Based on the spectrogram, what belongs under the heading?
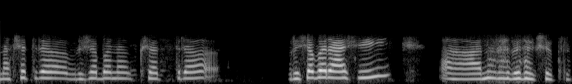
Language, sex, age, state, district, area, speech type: Kannada, female, 18-30, Karnataka, Dakshina Kannada, rural, conversation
